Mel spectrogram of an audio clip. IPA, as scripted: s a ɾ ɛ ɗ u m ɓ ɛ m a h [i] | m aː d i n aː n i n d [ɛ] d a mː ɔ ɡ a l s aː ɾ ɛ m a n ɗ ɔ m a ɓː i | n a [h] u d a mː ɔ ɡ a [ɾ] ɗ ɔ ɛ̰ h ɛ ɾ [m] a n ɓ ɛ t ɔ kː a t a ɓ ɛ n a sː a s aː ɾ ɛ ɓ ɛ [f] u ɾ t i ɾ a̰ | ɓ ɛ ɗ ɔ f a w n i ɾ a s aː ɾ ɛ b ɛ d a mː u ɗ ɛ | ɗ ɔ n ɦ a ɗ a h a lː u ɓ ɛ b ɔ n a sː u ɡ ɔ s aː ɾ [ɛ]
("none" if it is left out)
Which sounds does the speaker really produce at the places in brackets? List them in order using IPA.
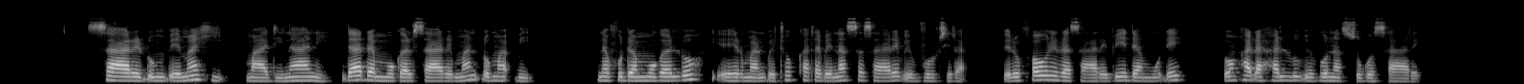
i, a, f, l, m, v, ɛ

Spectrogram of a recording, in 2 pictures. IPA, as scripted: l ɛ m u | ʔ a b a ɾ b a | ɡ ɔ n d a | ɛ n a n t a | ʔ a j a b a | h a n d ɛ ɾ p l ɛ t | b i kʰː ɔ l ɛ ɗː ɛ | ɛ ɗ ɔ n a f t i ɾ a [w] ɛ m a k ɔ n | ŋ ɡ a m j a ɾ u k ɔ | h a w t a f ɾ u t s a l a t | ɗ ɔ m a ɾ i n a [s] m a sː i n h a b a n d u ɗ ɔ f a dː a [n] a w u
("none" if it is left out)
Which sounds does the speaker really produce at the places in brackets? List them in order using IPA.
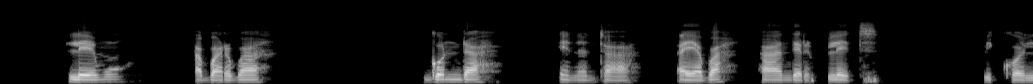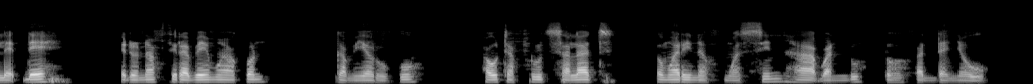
b, f, ɲ

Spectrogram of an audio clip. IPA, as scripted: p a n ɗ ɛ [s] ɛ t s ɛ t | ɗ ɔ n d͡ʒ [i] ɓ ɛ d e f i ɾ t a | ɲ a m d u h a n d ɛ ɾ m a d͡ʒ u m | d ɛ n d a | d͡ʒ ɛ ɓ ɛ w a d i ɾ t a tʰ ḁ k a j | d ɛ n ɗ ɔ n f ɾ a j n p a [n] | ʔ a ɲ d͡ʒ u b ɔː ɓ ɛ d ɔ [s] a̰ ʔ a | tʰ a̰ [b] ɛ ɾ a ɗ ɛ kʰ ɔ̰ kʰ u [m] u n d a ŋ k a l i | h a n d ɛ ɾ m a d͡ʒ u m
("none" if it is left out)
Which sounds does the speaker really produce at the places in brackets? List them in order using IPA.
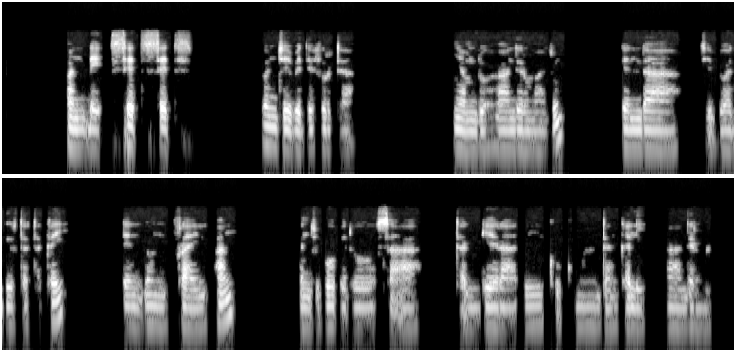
s, ɛ, n, s, ɡ, m

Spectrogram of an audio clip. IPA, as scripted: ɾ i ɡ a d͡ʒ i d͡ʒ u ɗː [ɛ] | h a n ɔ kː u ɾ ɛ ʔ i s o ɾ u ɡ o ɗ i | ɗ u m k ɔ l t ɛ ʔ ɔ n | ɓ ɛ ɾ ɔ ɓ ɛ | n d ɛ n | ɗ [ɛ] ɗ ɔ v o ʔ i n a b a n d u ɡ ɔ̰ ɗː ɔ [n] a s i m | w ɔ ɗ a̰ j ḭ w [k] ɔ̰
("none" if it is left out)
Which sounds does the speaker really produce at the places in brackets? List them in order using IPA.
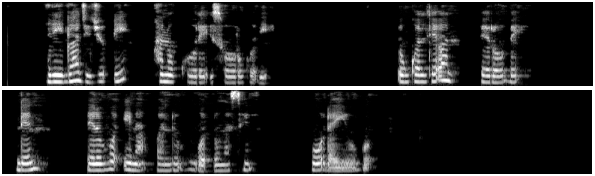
i, ɛ, m, ɡ

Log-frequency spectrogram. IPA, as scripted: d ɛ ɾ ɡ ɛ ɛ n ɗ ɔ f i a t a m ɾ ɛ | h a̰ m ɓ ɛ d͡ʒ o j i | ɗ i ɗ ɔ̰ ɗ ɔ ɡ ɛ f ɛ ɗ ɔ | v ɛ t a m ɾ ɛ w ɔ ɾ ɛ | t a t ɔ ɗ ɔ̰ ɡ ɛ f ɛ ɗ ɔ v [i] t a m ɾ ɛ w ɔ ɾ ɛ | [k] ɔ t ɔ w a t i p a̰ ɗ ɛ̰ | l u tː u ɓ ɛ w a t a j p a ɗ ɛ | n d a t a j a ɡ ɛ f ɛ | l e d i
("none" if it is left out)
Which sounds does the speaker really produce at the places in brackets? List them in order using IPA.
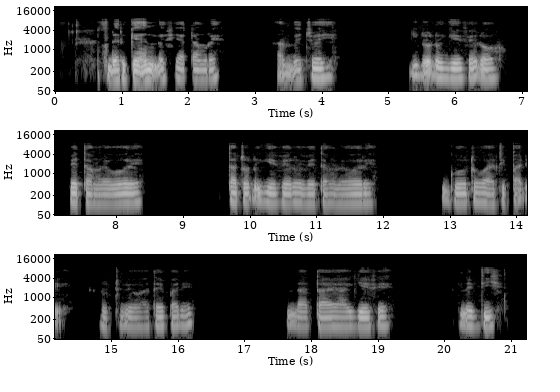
ɛ, ɡ

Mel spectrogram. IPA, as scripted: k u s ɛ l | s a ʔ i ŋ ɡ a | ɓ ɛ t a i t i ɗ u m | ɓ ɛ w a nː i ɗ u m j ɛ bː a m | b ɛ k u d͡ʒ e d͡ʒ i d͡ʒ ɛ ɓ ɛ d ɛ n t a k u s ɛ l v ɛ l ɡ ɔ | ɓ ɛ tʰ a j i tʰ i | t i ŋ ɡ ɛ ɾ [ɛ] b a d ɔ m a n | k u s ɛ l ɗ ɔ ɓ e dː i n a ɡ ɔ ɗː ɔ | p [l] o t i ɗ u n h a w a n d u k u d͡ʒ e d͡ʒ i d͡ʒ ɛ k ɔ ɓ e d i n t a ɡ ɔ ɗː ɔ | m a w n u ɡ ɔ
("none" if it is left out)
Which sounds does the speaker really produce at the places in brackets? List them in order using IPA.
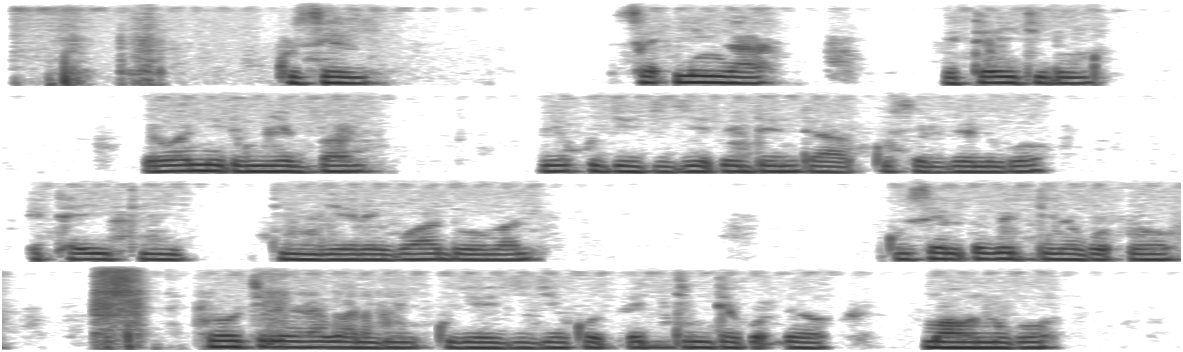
ɛ, ɾ

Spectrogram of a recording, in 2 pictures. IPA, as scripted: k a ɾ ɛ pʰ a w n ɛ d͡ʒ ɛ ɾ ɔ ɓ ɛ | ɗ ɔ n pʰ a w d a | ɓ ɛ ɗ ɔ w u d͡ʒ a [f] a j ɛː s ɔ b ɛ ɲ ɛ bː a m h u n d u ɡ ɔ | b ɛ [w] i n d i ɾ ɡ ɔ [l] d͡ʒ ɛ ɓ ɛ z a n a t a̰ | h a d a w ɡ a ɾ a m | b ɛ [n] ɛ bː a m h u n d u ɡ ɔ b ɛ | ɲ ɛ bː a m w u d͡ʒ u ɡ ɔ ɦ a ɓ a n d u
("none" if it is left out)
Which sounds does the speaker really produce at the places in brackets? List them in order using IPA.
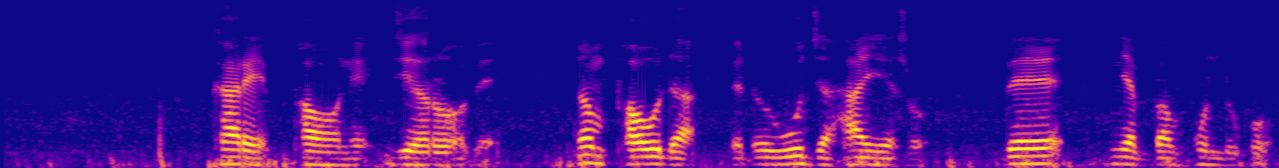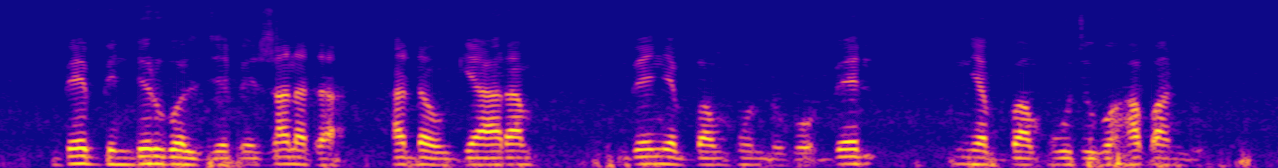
h, b, l, ɲ

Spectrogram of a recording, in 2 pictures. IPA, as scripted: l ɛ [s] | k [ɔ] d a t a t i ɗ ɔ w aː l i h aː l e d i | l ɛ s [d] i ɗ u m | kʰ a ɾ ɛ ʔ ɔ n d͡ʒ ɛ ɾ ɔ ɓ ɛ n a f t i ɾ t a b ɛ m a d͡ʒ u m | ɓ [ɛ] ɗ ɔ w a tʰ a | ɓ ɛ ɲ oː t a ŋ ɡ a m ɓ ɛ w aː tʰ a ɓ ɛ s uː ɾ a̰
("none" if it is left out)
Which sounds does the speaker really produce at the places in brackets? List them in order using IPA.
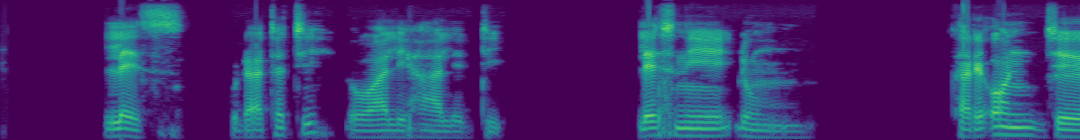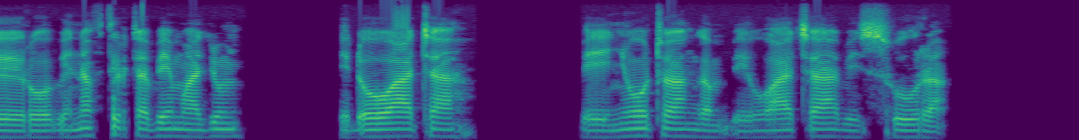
s, u, n, ɛ

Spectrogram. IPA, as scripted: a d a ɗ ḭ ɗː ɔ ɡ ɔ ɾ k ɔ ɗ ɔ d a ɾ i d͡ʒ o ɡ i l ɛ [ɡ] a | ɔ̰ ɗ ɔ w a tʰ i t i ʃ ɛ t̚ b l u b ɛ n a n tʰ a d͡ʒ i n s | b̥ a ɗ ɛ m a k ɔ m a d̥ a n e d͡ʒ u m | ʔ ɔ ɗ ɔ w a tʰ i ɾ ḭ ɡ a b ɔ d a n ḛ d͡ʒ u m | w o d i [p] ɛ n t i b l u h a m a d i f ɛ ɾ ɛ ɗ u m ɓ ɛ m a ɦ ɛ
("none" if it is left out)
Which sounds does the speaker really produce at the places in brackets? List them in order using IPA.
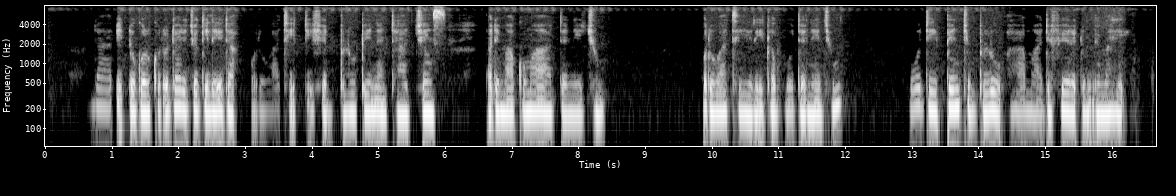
d, p

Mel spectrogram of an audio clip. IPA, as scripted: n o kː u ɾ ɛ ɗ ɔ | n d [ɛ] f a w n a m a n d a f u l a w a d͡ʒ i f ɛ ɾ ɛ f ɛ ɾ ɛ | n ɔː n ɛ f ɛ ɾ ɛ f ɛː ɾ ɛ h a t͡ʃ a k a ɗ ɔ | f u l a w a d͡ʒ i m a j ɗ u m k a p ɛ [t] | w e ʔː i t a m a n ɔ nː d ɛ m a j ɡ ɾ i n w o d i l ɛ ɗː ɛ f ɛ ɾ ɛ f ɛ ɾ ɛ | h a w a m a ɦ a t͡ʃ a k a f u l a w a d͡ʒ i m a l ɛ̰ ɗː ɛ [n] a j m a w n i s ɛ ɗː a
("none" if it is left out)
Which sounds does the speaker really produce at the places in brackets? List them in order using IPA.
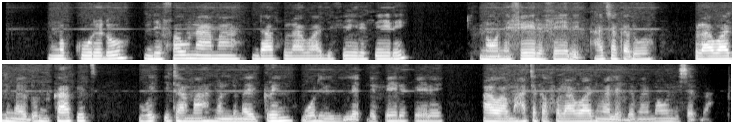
ɛ, t, m

